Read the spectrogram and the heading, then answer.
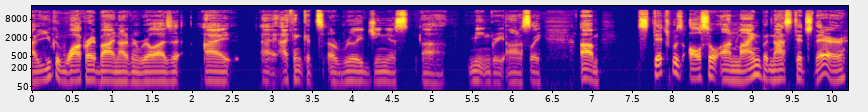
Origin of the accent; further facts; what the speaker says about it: Adirondacks, New York, United States; I grew up in the Adirondacks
